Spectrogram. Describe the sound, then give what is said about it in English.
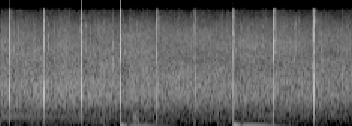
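An audience claps in rejoicing, a steady rhythm of about ten sharp, crisp claps evenly spaced at a quick beat over three seconds, with no voices and only faint noise between the claps. “You have to clap over something like that and rejoice, don't you?”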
